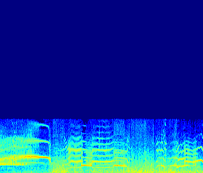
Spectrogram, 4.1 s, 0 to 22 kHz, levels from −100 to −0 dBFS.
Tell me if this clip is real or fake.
real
